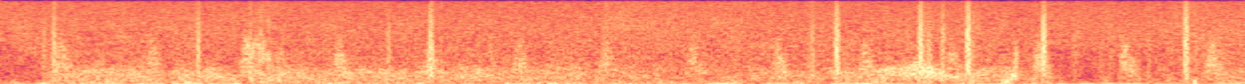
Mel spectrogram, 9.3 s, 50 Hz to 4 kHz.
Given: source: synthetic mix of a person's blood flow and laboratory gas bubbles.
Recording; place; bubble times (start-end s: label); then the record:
Doppler ultrasound of blood flow; subclavian vein
1.82-2.17 s: bubbles
From the record:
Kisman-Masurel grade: 212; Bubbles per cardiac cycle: several, 3 to 8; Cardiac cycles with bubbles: 1 to 10%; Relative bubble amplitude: moderate (0.250 to 0.450); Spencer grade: 1 (occasional bubble signal discernible with the cardiac motion signal, with majority of cardiac periods free of bubbles); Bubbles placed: anywhere in the cardiac cycle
